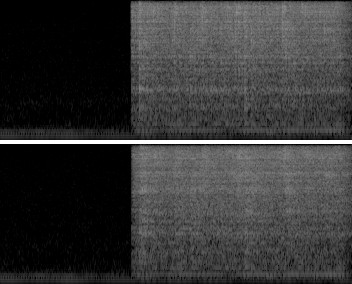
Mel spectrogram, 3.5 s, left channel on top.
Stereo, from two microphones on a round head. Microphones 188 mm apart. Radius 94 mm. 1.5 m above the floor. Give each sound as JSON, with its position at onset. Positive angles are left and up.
{"t": 1.3, "sound": "frying", "side_deg": 65, "distance_m": 0.6}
